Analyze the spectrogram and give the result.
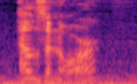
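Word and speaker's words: Helsingør: So we are in the car and we've arrived in the town of Helsingor, which has a silent H in the front.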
